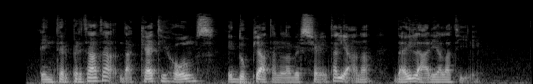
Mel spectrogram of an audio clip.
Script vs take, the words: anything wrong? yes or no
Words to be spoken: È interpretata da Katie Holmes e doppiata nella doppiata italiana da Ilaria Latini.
yes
